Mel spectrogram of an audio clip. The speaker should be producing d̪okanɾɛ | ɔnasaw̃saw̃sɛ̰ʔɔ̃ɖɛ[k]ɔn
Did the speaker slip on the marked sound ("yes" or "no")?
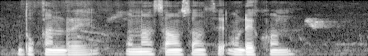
yes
